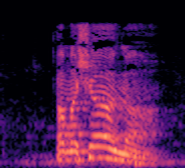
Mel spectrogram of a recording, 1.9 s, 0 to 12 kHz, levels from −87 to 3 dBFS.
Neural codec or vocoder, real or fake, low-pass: none; real; 7.2 kHz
